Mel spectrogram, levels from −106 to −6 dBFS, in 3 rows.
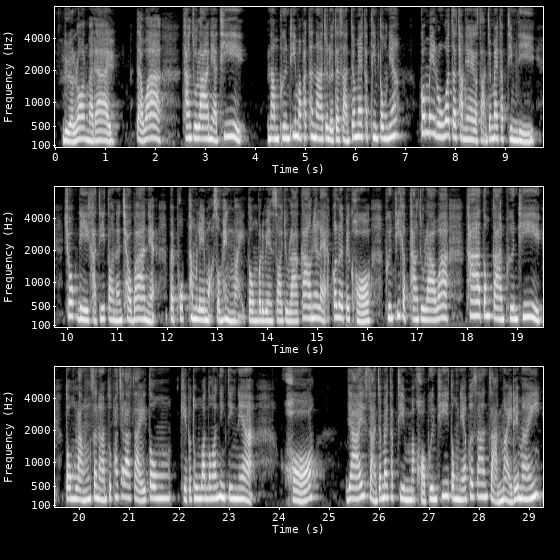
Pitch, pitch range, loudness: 230 Hz, 210-250 Hz, -19 LUFS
